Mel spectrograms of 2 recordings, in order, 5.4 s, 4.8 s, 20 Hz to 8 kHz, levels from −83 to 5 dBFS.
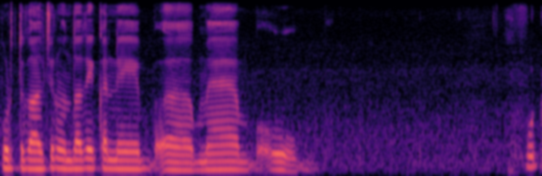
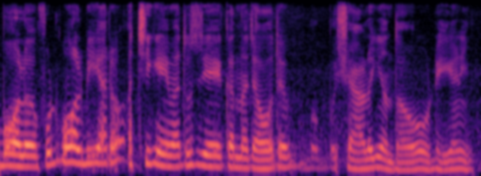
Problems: constant background noise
